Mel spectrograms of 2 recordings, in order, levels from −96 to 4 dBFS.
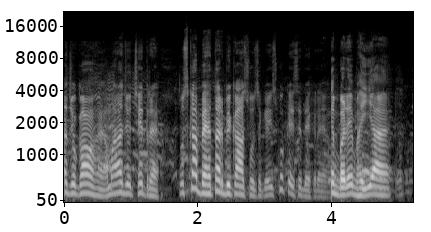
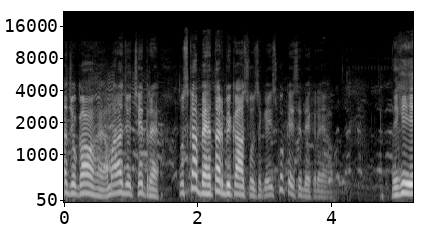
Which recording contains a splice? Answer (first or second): first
